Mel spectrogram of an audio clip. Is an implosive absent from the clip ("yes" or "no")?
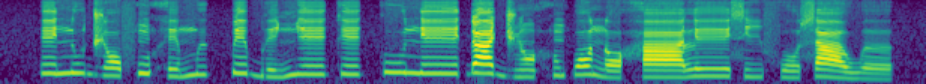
no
